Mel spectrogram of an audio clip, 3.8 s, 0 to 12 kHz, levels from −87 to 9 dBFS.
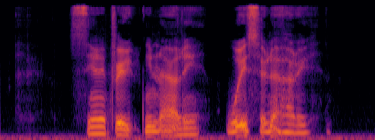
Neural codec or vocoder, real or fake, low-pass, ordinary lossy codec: autoencoder, 22.05 kHz, a latent of 192 numbers a frame, VITS, trained on many speakers; fake; 9.9 kHz; MP3, 64 kbps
